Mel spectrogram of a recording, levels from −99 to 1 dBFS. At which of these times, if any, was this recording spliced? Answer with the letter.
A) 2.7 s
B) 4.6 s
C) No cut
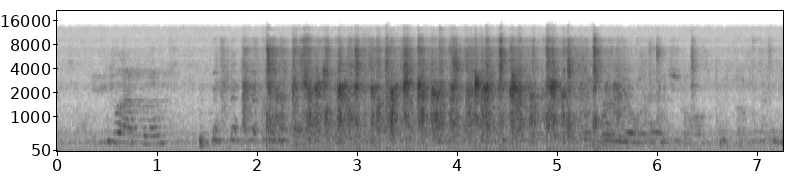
C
